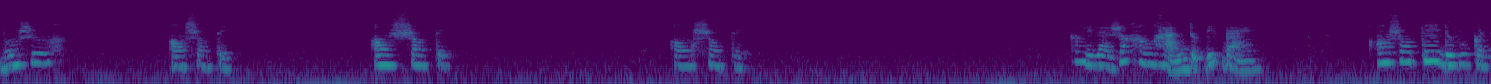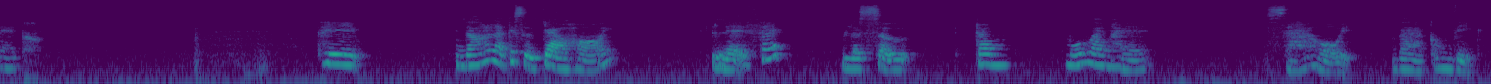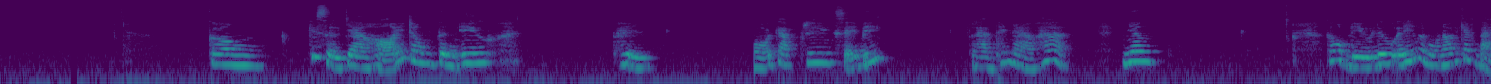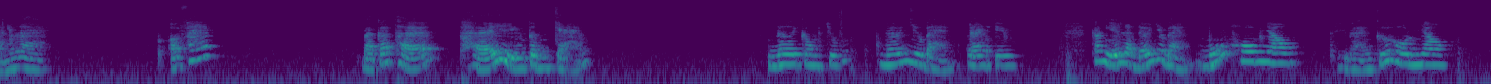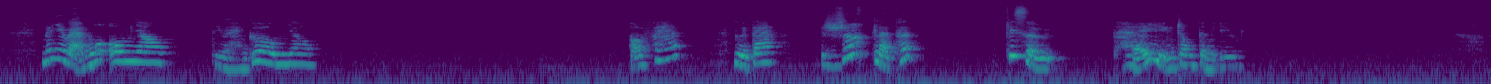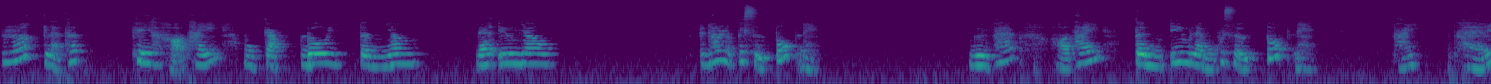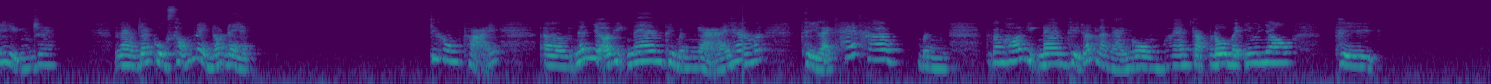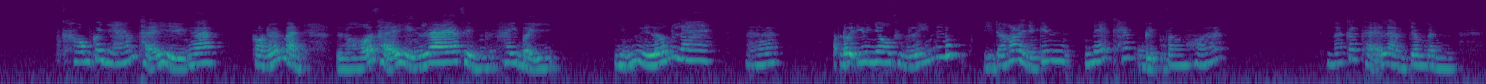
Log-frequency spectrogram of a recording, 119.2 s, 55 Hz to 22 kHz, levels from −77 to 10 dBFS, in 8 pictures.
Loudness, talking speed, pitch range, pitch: -37 LUFS, 125 wpm, 195-275 Hz, 230 Hz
